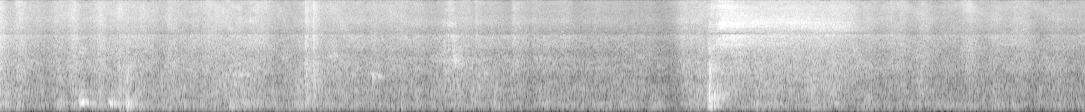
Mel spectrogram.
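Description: Rustling and scuffling of two children dancing on a bed, with scattered light clicks and shuffles, and one loud hiss lasting about a second just after five seconds in.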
